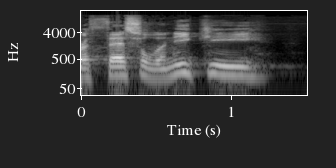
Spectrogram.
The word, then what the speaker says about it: Thessaloniki: But the same could be said to Ephesus or Galatia or Colossae or Thessaloniki. That's how they pronounce it now.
